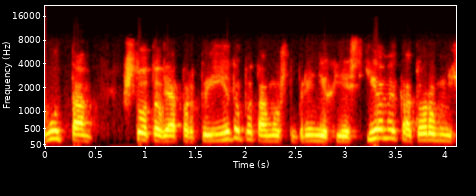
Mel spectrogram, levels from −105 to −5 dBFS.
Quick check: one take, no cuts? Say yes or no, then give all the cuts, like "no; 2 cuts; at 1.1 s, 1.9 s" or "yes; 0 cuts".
no; 1 cut; at 1.2 s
